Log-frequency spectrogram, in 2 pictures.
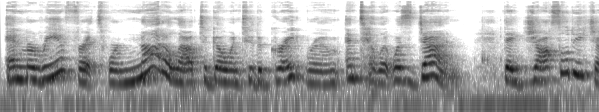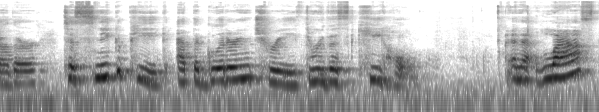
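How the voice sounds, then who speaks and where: A woman reading a story aloud to young children in an expressive way, with little asides to her listeners. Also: on the high side. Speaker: storytime reader for a dance academy.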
